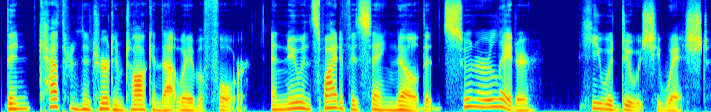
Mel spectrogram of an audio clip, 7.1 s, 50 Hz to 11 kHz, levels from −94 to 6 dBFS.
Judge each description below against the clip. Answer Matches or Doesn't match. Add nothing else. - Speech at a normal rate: Doesn't match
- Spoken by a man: Matches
